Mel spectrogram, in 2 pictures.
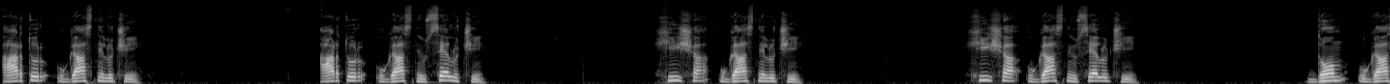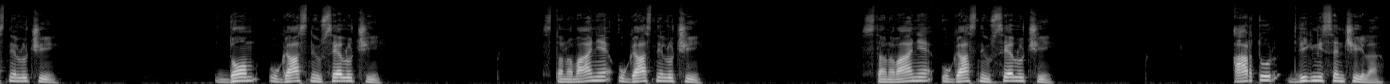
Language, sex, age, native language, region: Slovenian, male, 30-49, Slovenian, Central Slovenia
